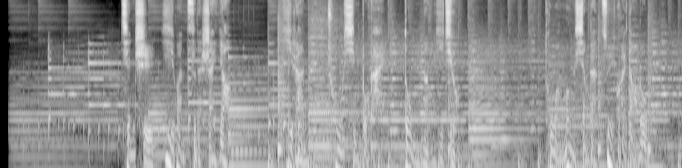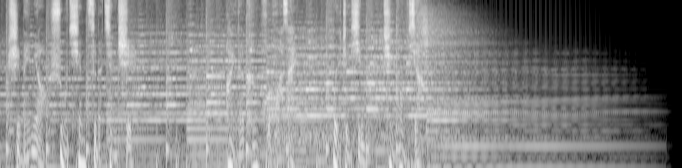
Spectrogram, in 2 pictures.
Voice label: 男 广告 磁性自然浑厚 火花塞; 爱德柯火花塞

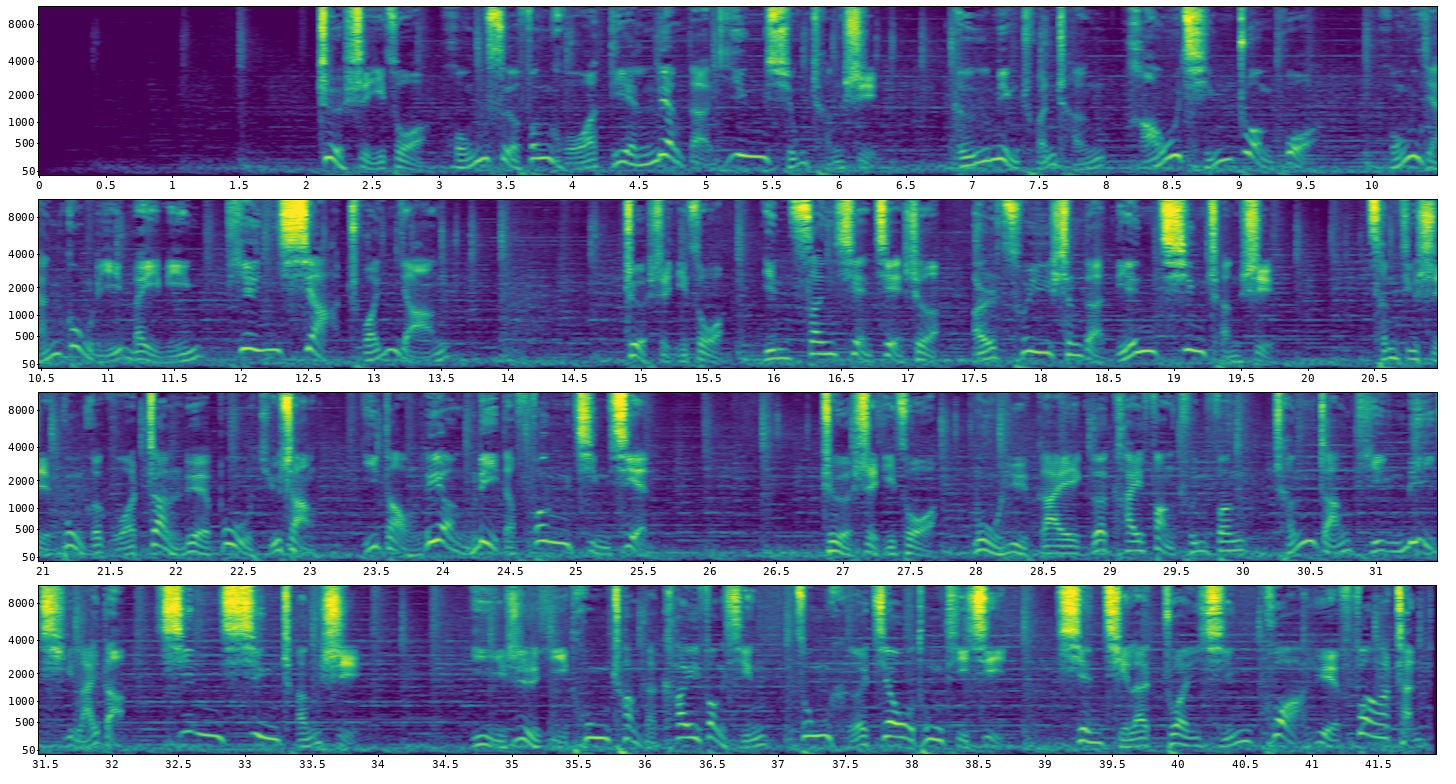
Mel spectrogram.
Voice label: 男 专题 城市宣传, 国语男声配音; 华蓥

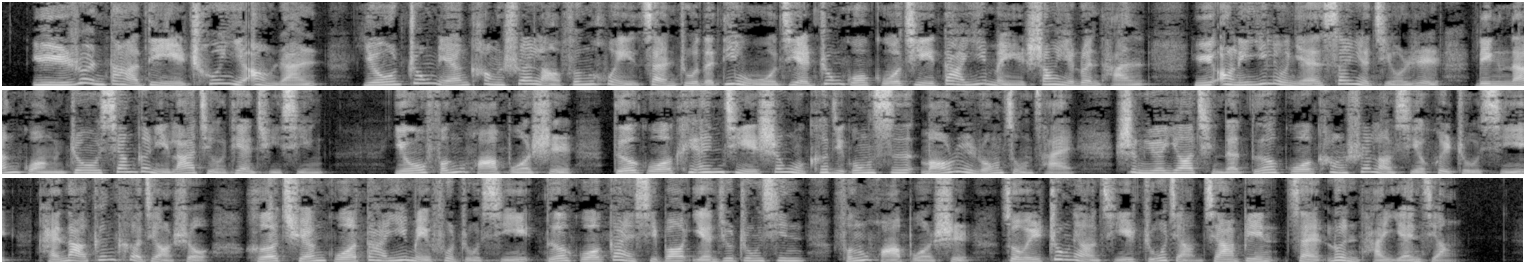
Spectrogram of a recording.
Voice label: 女 新闻; 第五届中国国际大医美商业论坛

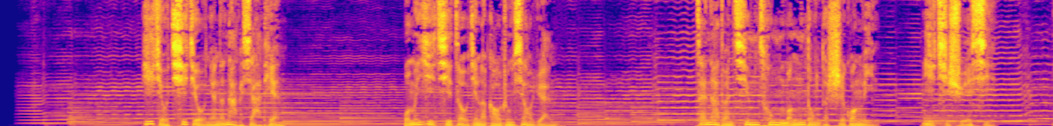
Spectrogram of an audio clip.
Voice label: 男 专题 温情感人 同学会, 国语男声配音; 磁性专题

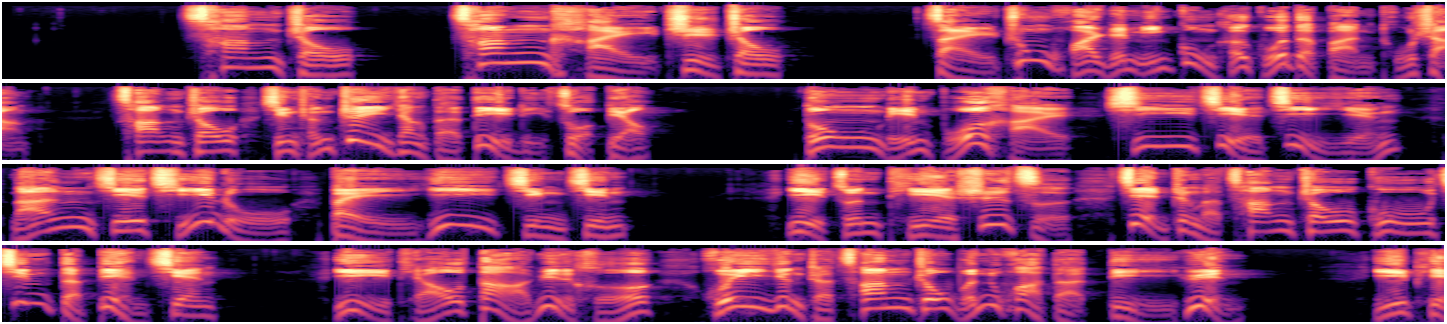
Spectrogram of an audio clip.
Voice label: 男 项目介绍; 沧州市邯港高速公路

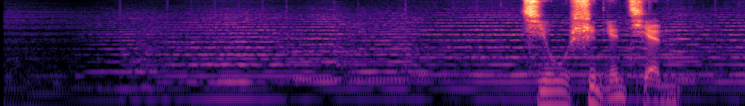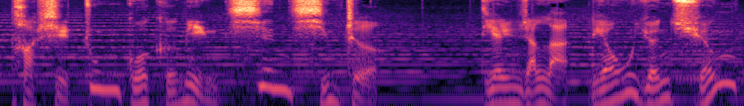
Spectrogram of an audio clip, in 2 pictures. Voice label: 男 纪录片; 新时代井冈山

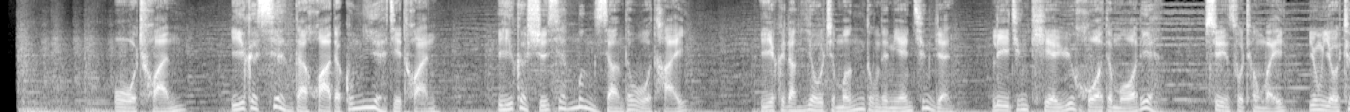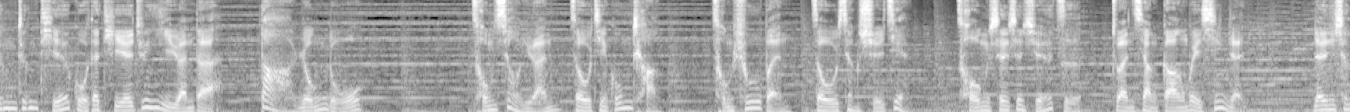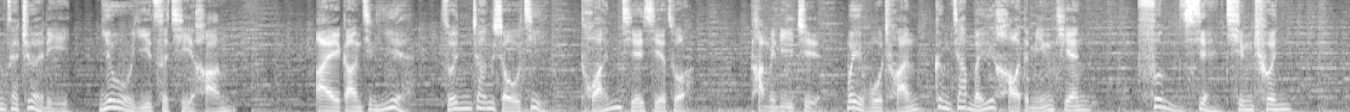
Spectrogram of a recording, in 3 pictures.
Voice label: 男 专题 武船 浑厚大气

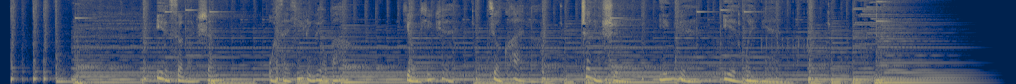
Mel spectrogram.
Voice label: 女4号 栏目包装, 国语女声配音; 优雅; 夜未眠3

